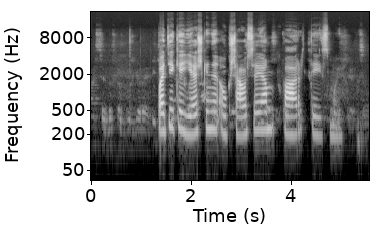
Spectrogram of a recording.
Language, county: Lithuanian, Vilnius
